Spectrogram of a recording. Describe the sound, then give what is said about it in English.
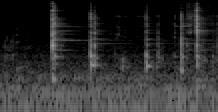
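Someone takes a sip of a drink: a handful of soft, sharp clinks and taps from a glass or mug being handled, spaced unevenly over two seconds, quiet and with no talking. “I'm going to take a sip for my scratchy throat, and then we'll continue with this date in history.”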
